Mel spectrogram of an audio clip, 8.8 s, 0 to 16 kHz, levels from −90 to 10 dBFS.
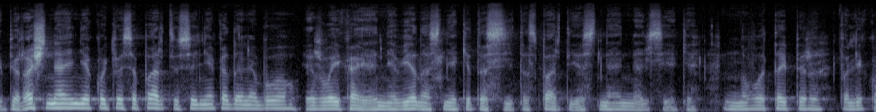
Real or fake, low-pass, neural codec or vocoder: real; 14.4 kHz; none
